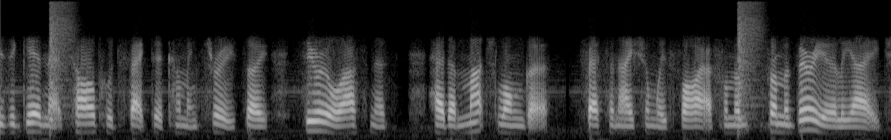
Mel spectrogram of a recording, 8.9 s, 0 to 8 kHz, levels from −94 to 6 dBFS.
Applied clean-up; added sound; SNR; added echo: none; Snare drum; 15 dB; none.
